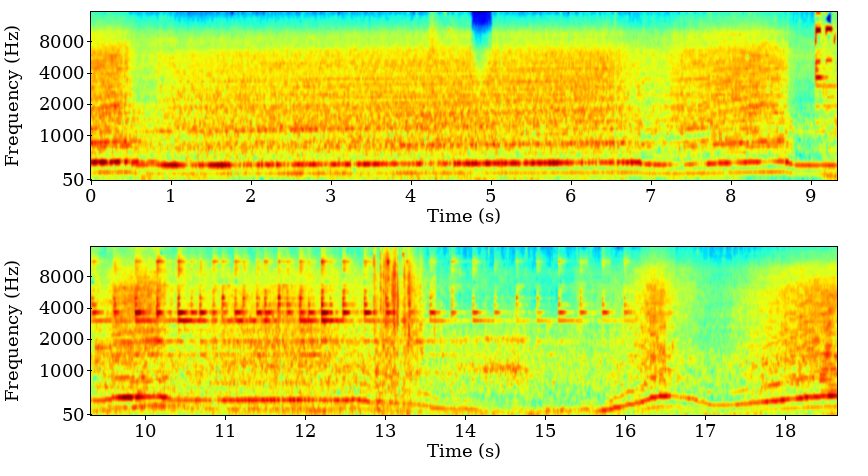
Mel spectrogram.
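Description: A car engine hums steadily, then slows and revs up again.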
